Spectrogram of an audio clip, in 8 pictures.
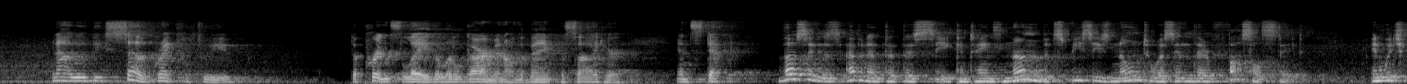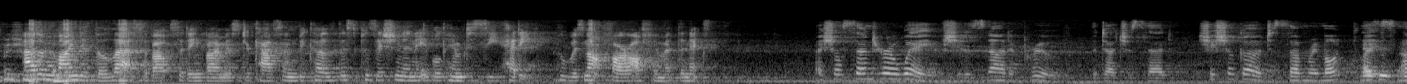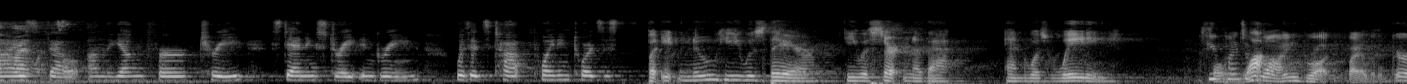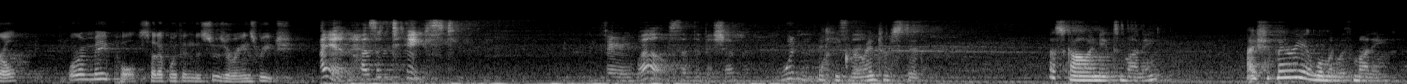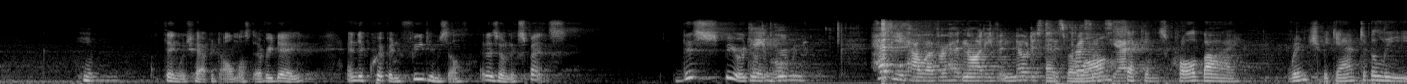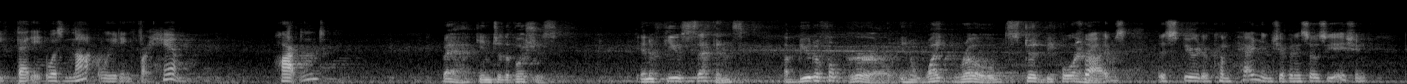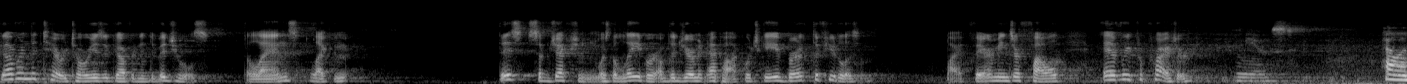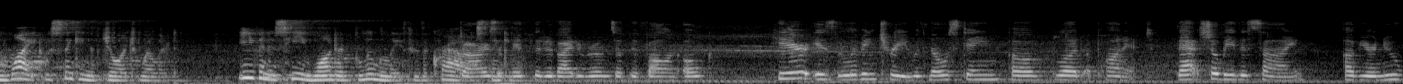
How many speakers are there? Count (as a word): nine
